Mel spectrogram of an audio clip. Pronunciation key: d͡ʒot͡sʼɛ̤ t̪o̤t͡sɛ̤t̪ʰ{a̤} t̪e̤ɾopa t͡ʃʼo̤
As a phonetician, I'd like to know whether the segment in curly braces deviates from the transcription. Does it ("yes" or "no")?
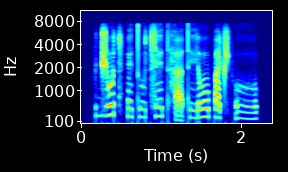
yes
